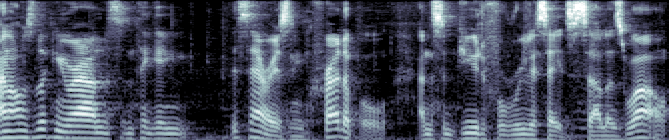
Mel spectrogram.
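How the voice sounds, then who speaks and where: A man with a British accent, fairly quick in pace, with lively intonation. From UK, raised abroad (Italy, Kenya, Zimbabwe, Dubai). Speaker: real estate sales director. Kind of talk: interview.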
